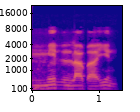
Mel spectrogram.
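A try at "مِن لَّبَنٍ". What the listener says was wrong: মিল্লাবানিন। ইন নয়, নিন নিন। জি, মিল্লাবানিন।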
